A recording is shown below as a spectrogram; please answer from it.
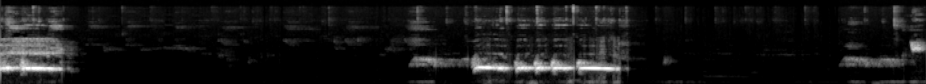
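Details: Tame crossbred zebra dove, Bangkok type, trained to sing: one rolling phrase of four or five quick mellow coos ending in a steady purring note, preceded by a brief coo fragment, with short faint coos between and otherwise quiet pauses.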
